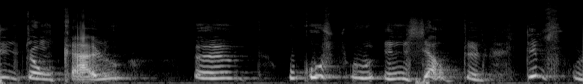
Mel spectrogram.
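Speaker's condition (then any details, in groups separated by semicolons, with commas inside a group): Cerebral palsy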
